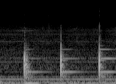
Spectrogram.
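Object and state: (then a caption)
Bus wall panel with solid frame backing. Three knocks on a bus wall panel where it sits over a heavy steel frame member give short, solid thuds with a brief ring near 590 Hz. The sound is solid compared with the hollow thin side, confirming the frame member's backing.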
